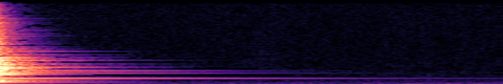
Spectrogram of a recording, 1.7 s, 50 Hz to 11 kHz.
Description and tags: Chair-Folding Chair-Metal-Back Hit-09
The sound of a metal folding chair's back being flicked with a finger.
Impact, tink, bang, Hit, Metal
